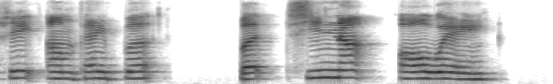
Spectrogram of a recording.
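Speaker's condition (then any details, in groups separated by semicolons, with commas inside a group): Cerebral palsy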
